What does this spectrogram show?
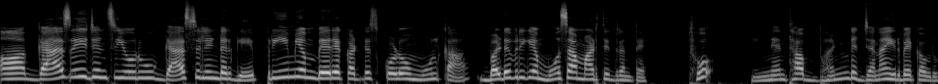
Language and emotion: Kannada, disgusted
